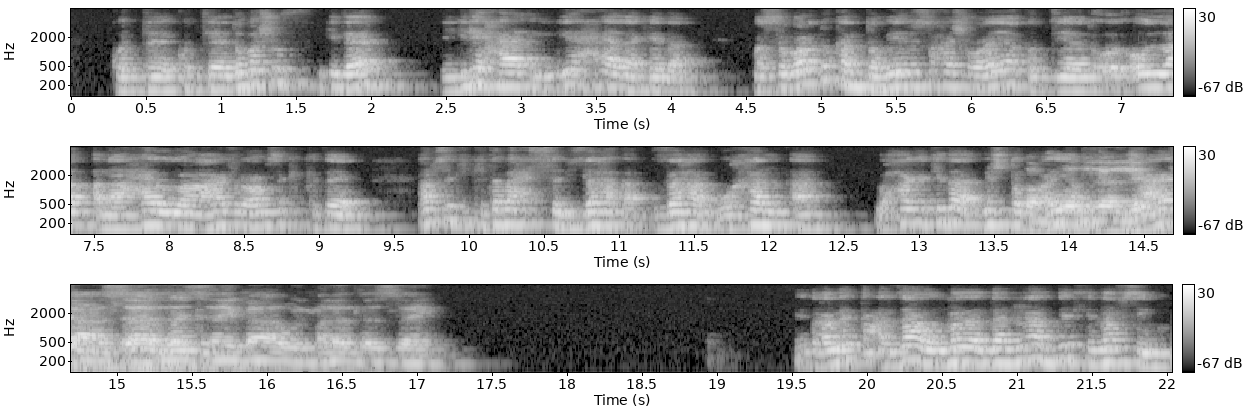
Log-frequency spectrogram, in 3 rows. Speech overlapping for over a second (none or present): present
